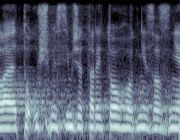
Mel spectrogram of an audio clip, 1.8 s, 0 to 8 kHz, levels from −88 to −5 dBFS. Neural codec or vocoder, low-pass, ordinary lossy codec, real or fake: none; 7.2 kHz; Opus, 64 kbps; real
